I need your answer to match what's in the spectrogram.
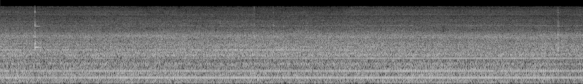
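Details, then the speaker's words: Electrolux Masterlux 3-in-1 vacuum cleaner, bought new in box with a non-working pump, is run for fault finding: the motor gives a smooth, steady high-pitched whir with airflow hiss, no rattles or speed wobble; it runs fine, though carbon dust is being spewed out. "the motor sounds okay i might i could just sell it as it is i suppose"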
